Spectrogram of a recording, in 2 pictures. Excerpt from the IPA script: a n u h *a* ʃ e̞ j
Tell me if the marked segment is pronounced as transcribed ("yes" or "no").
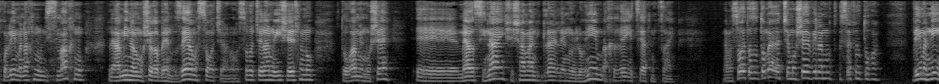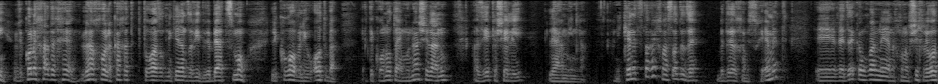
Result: no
